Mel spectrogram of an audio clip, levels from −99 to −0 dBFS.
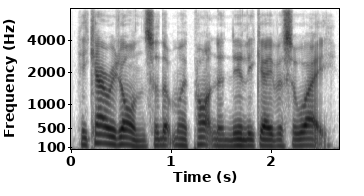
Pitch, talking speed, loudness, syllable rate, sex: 135 Hz, 245 wpm, -15 LUFS, 5.9 syllables/s, male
